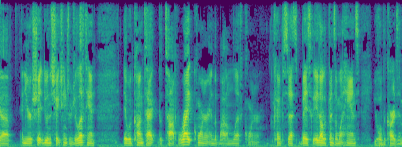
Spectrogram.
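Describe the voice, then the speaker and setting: A man with a lowish voice walks through a tutorial step by step at a quick clip. His delivery is informal and modest, like someone casually showing viewers how a trick works. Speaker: magic tutorial presenter.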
